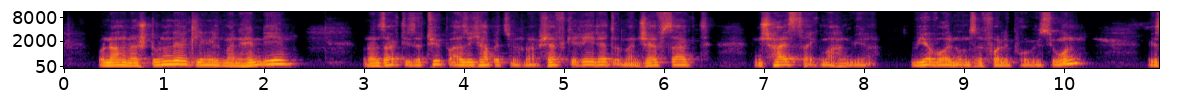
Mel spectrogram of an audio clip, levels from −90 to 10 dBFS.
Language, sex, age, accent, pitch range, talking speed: German, male, 60-79, German, 115-135 Hz, 185 wpm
